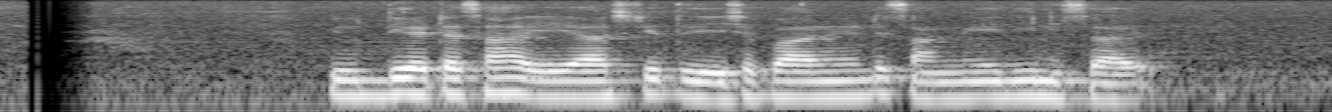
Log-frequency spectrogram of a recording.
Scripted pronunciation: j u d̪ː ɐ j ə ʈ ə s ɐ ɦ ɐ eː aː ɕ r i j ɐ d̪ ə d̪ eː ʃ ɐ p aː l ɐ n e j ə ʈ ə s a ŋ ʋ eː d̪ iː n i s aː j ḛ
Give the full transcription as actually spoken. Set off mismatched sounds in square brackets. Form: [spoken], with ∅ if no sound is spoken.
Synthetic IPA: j u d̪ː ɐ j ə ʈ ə s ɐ ɦ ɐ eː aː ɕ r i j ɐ [t̪] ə d̪ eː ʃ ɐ p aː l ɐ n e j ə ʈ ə s a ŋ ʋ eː d̪ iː n i s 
